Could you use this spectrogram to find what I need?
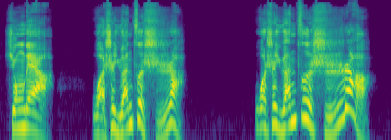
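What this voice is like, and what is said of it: Shouting in Shandong dialect. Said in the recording (Chinese): “用山东话喊了一声”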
